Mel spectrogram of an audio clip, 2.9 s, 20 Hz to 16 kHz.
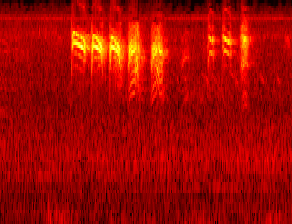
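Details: Fledgling Eurasian blue tit waiting for food among bushes, Canon HV20 camcorder: a quick run of five piercing, thin begging notes, followed by three fainter echoing ones, over quiet background rumble.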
